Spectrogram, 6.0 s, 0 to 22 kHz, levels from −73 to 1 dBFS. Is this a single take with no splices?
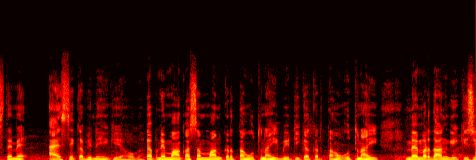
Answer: no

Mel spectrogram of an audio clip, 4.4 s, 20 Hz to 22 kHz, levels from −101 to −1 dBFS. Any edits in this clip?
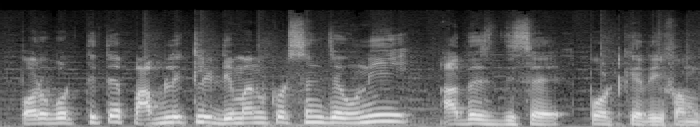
no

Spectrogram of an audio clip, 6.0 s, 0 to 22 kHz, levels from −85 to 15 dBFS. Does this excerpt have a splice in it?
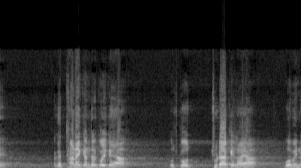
no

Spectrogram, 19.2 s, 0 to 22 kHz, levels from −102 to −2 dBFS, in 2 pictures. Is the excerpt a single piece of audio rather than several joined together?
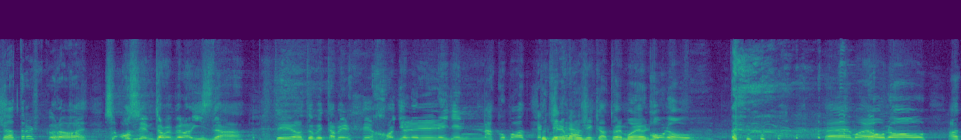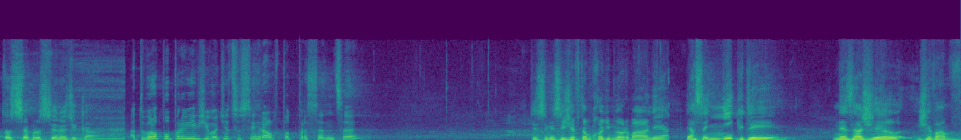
no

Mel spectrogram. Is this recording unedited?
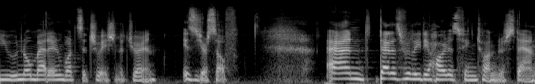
yes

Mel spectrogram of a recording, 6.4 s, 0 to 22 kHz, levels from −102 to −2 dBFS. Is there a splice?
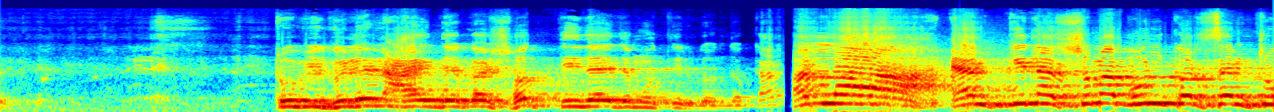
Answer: yes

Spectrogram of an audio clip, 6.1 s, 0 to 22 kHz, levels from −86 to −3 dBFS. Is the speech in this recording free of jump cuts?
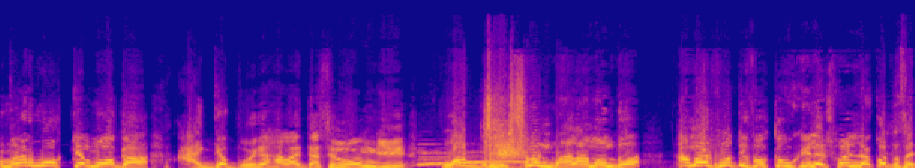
no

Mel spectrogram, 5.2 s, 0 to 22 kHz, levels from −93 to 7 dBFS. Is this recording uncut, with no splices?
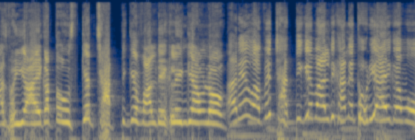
yes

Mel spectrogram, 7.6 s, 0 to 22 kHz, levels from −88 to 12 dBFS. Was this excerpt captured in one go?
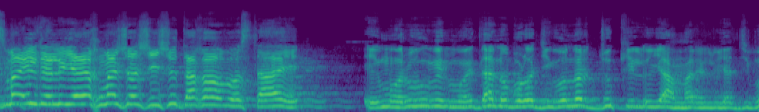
yes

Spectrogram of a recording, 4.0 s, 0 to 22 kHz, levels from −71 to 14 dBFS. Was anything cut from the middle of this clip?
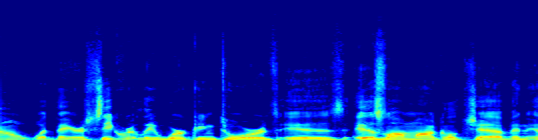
yes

